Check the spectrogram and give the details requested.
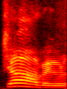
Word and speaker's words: Ja Rule: know when you said is it ja rule as in a jar for like putting jam in oh i'm like pronouncing that wrong because i'm right and then the word rule all right so yeah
